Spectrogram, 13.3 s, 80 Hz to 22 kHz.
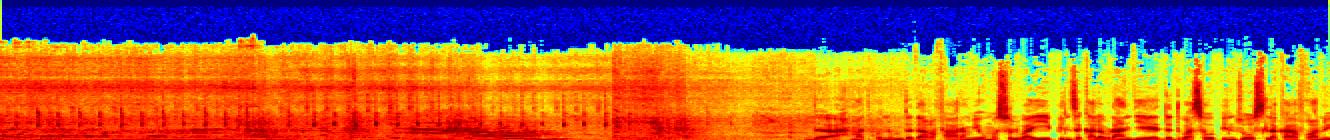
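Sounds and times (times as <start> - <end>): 
constant low mechanical hum: 0.0 - 9.9
cows mooing on a dairy farm in Kandahar's Dand district: 0.9 - 6.0
speech: 8.5 - 13.2.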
